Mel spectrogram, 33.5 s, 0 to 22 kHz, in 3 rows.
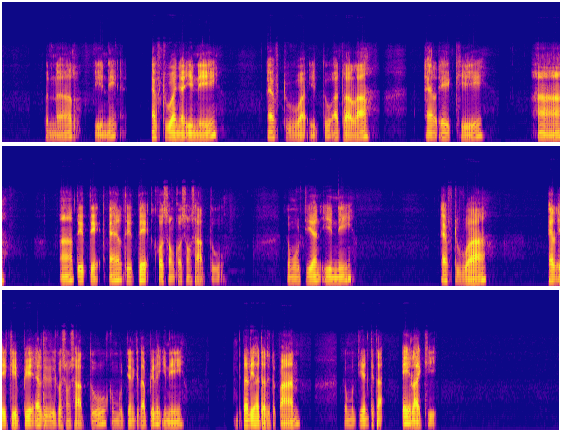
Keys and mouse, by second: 2.3 o, 4.9-6.8 drag, 8.7 F2, 17.2 KP_0, 19.8-21.8 drag, 22.9 F2, 27.1-29.1 drag, 33.1 e.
